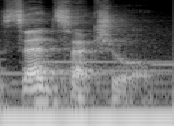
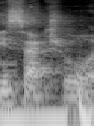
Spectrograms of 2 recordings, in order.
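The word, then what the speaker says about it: zedsexual: One that stands out is zexual or zexual if you want to use an American pronunciation.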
